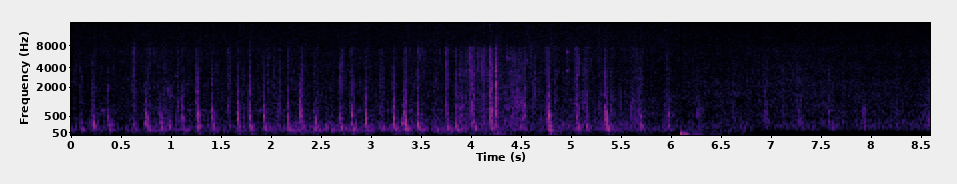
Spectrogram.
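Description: Horse hooves clip-clop at a steady walking pace during a ride, a string of crisp, moderately close knocks that slow and thin out toward the end before fading away.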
